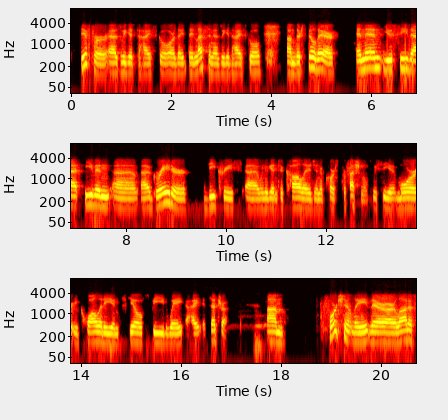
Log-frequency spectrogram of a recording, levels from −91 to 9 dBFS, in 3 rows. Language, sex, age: English, male, 40-59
